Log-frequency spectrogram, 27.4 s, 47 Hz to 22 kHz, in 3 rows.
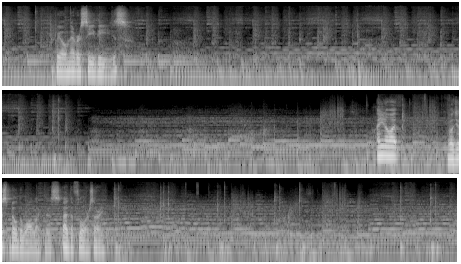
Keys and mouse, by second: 0.9 c, 4.5 middle click, 6.3 middle click, 7.0 c, 8.5-9.6 middle drag, 10.8 Delete, 11.2-13.1 middle drag, 13.5 middle click, 14.7-16.2 middle drag, 17.2 Tab, 17.6 click, 18.0 middle click, 20.5 Delete, 21.5 Tab, 22.6 Tab, 23.7 1, 24.5 shift+click, 25.0 shift+click, 25.7 shift+click.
